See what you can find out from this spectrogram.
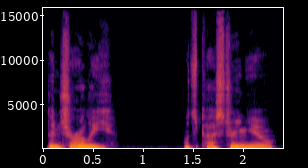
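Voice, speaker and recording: A man's voice: fairly high pitch, expressive, measured pace, mellow, no room sound, studio quality. A man in an amateur table read playing a tender, hesitant, concerned young man in a drama scene. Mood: hopeful, concerned.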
